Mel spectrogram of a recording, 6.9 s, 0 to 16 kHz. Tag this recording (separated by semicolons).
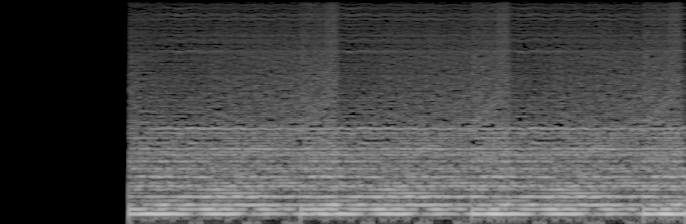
dubstep; sound-fx; 140-bpm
